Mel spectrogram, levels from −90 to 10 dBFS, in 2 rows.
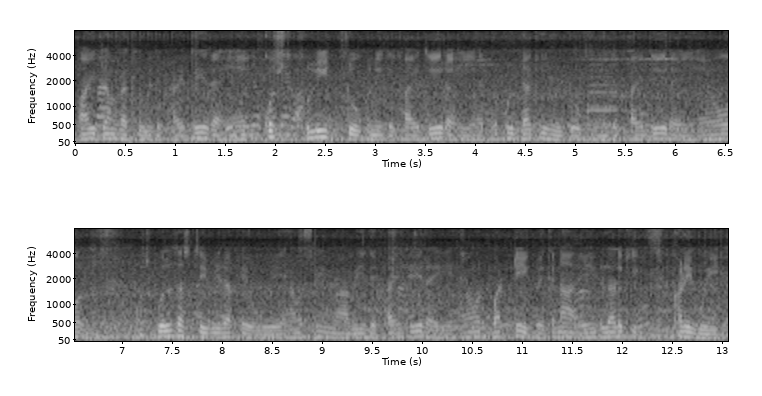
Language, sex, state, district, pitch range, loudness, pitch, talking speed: Hindi, male, Goa, North and South Goa, 110-130 Hz, -25 LUFS, 120 Hz, 205 wpm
